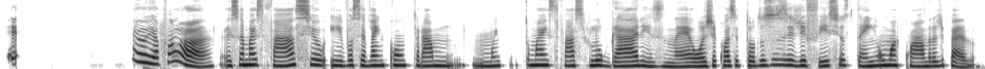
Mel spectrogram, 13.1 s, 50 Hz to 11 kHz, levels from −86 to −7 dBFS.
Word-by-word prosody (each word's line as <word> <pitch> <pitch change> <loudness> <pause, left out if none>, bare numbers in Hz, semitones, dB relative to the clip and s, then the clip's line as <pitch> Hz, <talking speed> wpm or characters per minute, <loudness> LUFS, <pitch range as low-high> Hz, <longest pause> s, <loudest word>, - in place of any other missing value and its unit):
É 285 - 0 1.6
Eu 395 -3 +3
ia 310 -2 +4
falar, 235 - +2 0.2
isso 225 +3 -2
é 260 - +5
mais 260 0 +4
fácil, 235 +3 0
e 230 -1 +1
você 235 +1 -1
vai 230 +2 +1
encontrar 235 -2 -1
m 220 +1 +1 0.3
muito 215 0 -2 0.3
mais 245 0 +2
fácil 225 0 -3
lugares, 205 -3 +1
né. 180 0 -1
Hoje 200 +3 +1
quase 220 0 -1
todos 225 +2 -3
os 255 -1 -3
edifícios 230 0 -1
têm 210 0 +1
uma 240 +1 +4
quadra 200 0 -1
de 225 +3 -3
Padel. 200 -9 -3
225 Hz, 130 wpm, -24 LUFS, 210-240 Hz, 1.6 s, é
